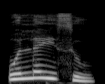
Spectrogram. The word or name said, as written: ಒಲಿಯಿಸು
